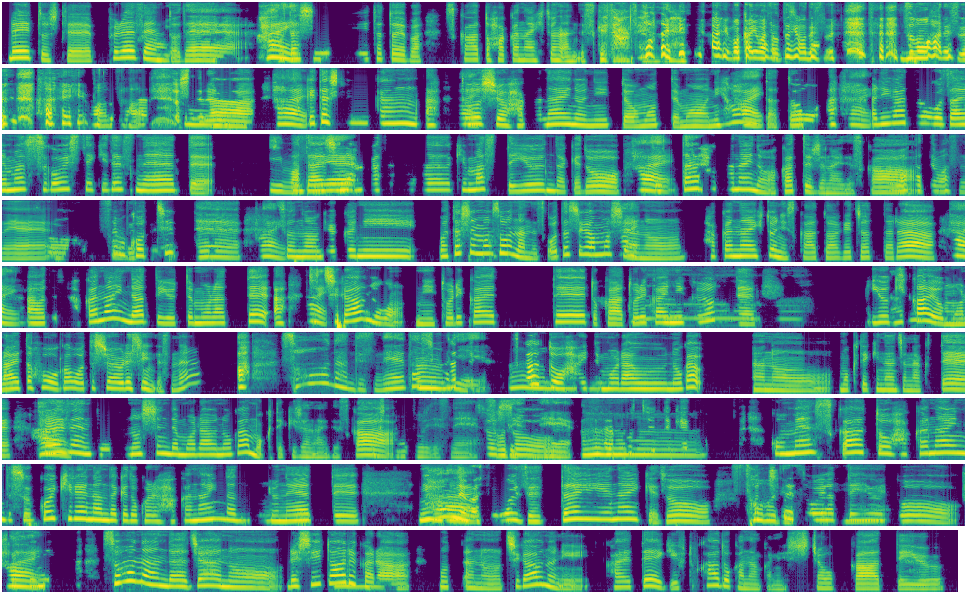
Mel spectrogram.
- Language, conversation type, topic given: Japanese, unstructured, 初めて訪れた場所の思い出は何ですか？
- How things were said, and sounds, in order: distorted speech; laughing while speaking: "はい、はい、分かります。私 … はい、パンツ派"; unintelligible speech; unintelligible speech; tapping; drawn out: "うわ、あ、ああ"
